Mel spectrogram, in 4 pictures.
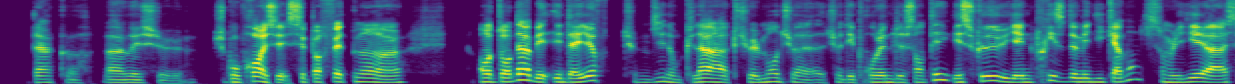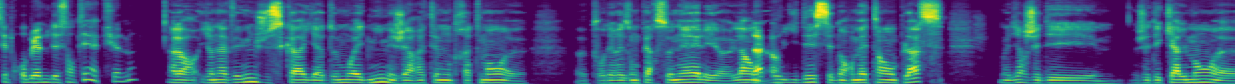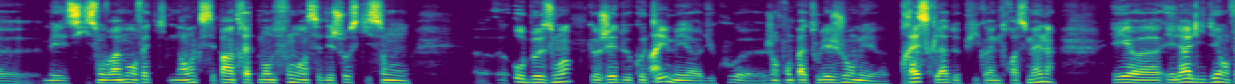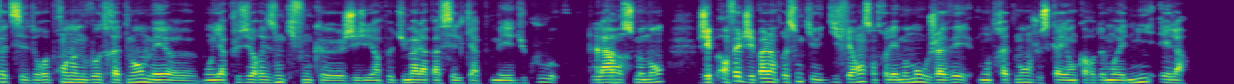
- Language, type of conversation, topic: French, advice, Comment savoir si j’ai vraiment faim ou si c’est juste une envie passagère de grignoter ?
- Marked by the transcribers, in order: none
